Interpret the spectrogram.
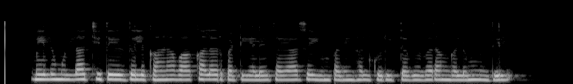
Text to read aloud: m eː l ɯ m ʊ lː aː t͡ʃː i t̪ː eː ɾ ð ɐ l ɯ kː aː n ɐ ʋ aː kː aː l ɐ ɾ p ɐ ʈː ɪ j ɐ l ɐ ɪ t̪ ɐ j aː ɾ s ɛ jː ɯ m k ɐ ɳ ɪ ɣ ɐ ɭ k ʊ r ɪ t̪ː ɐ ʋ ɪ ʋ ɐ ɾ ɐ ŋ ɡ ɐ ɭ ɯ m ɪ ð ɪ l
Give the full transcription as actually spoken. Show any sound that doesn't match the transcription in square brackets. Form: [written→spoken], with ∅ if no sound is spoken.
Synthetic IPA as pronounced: m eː l ɯ m ʊ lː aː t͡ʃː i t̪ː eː ɾ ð ɐ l ɯ kː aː n ɐ ʋ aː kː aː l ɐ ɾ p ɐ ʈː ɪ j ɐ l ɐ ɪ t̪ ɐ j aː ɾ s ɛ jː ɯ m [k→p] ɐ ɳ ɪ ɣ ɐ ɭ k ʊ r ɪ t̪ː ɐ ʋ ɪ ʋ ɐ ɾ ɐ ŋ ɡ ɐ ɭ ɯ m ɪ ð ɪ l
